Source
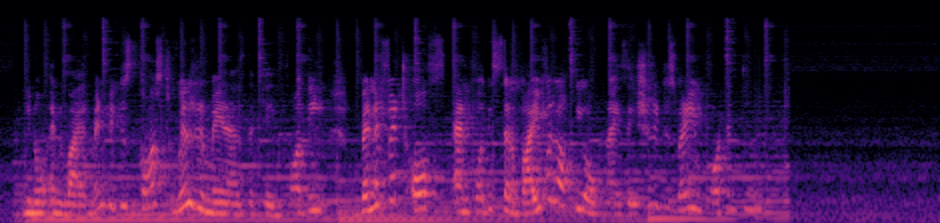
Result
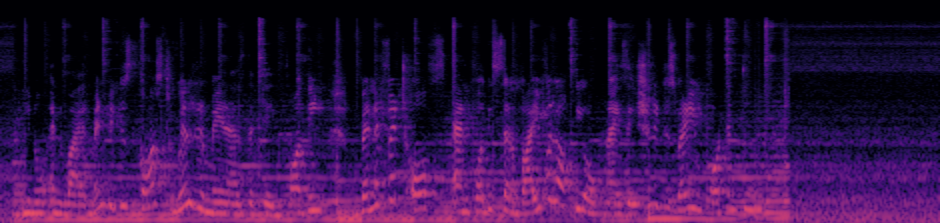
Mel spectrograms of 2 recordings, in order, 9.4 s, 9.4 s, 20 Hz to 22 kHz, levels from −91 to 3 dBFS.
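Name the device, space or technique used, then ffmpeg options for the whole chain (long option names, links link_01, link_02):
ASMR close-microphone chain: -af "lowshelf=frequency=170:gain=6.5,acompressor=threshold=-42dB:ratio=6,highshelf=frequency=11000:gain=7.5,volume=5.5dB"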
